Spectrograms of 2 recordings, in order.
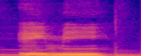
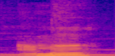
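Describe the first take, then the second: First: The name is said as two syllables, 'Amy'. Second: The name is said as two syllables, 'Amma'. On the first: "Amy is the um, obvious one" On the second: "but also Amma"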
